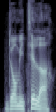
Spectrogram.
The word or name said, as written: Domitilla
